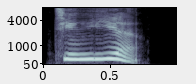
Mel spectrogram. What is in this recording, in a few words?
"经验", Chinese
